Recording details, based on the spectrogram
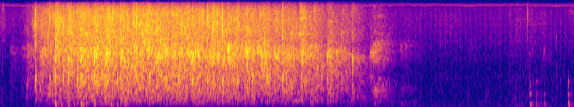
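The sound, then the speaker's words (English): An audience claps steadily for about seven seconds for a speaker who has just stood up, a dense crackling wash that swells quickly, holds, then fades out, leaving a few scattered claps and quiet background noise. “I stood up real quick so you could clap for me twice.”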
